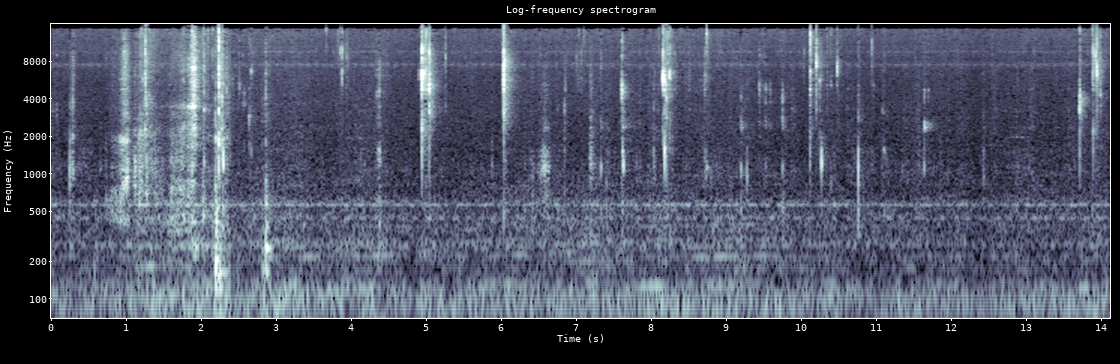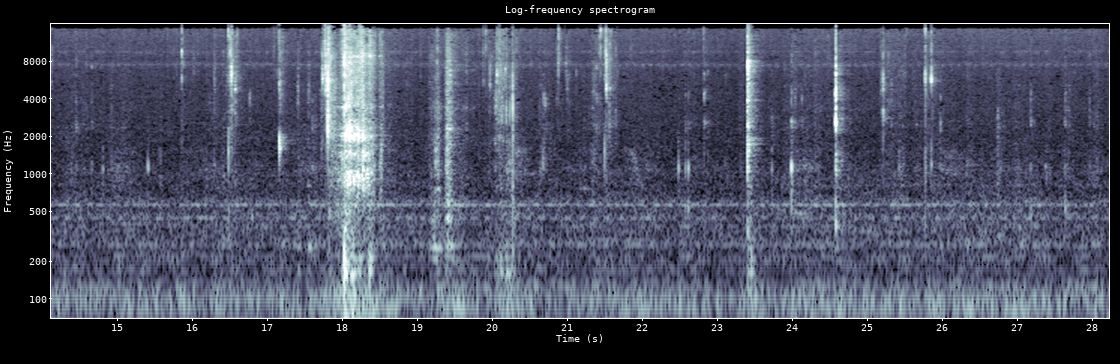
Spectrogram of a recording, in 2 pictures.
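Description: Close-up wet chewing and mouth sounds from eating a thick, crumb-free multani mitti (Fuller's earth clay) paste, with scattered sharp clicks. There is one louder, fuller burst about two-thirds of the way through, over a steady low hum.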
